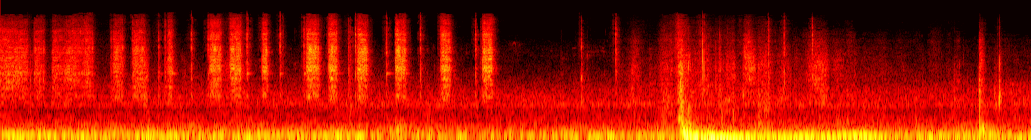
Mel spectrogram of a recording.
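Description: Fishing reel clicking rapidly and irregularly, with a heavy dull thump about three and a half seconds in and another near the end.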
